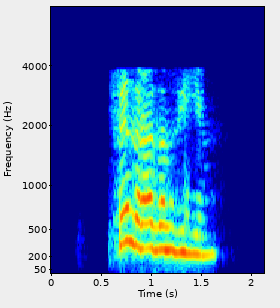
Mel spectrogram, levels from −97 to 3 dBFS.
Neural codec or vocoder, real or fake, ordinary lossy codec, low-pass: none; real; AAC, 16 kbps; 7.2 kHz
